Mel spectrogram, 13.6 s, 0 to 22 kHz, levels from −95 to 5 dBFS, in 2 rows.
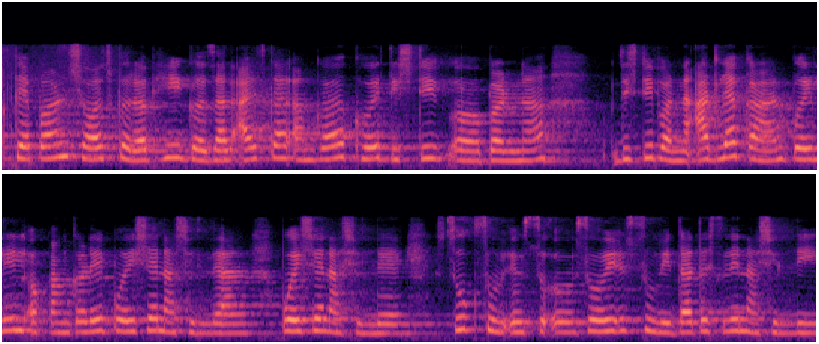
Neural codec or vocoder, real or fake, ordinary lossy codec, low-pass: codec, 16 kHz, 6 kbps, DAC; fake; none; none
